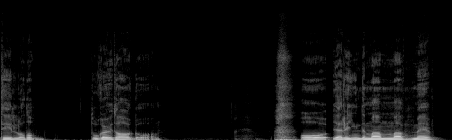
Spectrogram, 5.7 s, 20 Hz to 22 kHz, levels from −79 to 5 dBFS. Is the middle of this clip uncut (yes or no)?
yes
